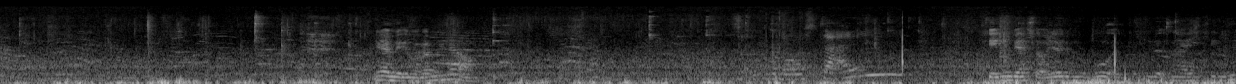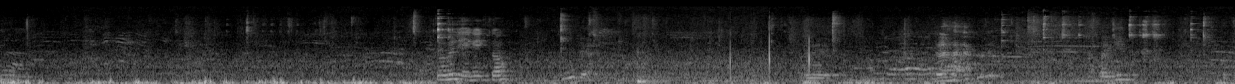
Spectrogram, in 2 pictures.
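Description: Cutlery clinks against plates.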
